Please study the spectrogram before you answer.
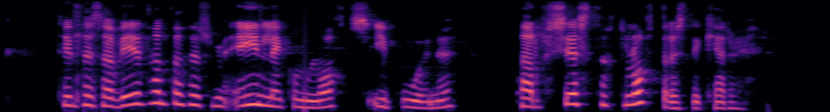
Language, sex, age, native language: Icelandic, female, 50-59, Icelandic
